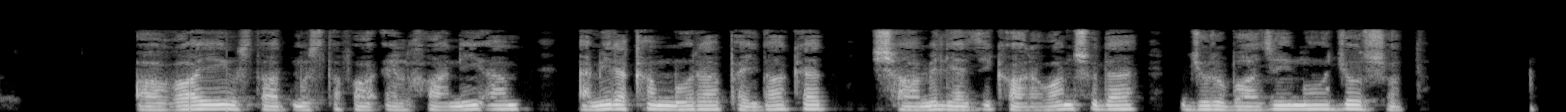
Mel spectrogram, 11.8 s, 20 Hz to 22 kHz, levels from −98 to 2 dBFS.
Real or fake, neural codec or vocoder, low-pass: real; none; 7.2 kHz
